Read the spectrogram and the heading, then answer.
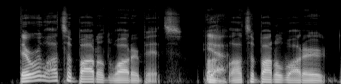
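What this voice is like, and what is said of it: Usual voice. Nothing is said of it.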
